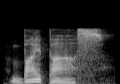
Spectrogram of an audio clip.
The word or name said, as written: bypass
